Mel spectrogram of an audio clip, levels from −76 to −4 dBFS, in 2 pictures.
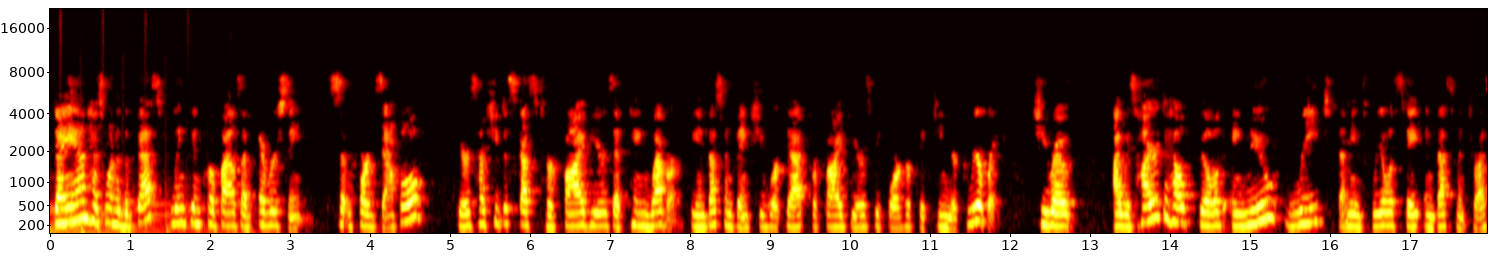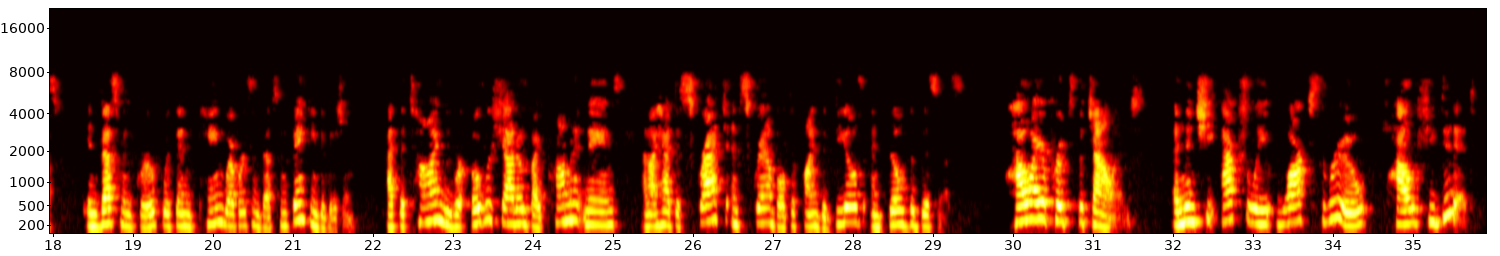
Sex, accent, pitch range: female, American, 180-235 Hz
